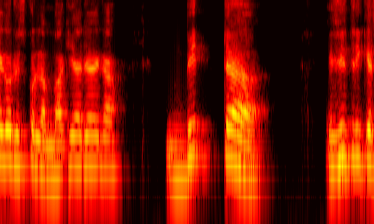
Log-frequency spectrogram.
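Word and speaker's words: bitte: फिर क्या करते हैं, इसको बोलते हैं बिट्टे, मिट्टे, डांके। बेसिकली ये प्रोनाउंसिएशन गलत है, ये बनता है बिटा, मिटा, डांका।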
